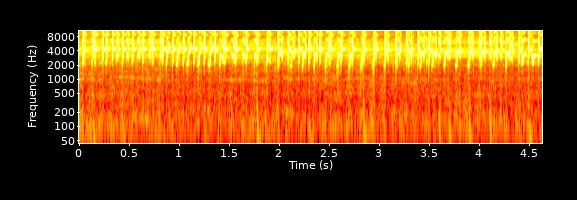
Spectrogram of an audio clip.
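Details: Lovebird sustaining its long 'ngekek' chatter, a training model for young birds: tightly packed, high, scratchy pulses repeated rapidly and continuously, with no pauses and little change in pitch.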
